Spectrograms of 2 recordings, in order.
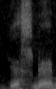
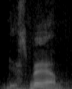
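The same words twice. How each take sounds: First: Respectful. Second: Heavy sigh, then a sulky yes ma'am; eye-rolling yes ma'am, soft; grudging sigh. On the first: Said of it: "a heart attitude that says". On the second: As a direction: sigh it out like a reluctant teen. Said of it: "Instead of". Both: Acted.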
